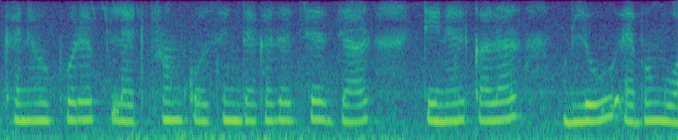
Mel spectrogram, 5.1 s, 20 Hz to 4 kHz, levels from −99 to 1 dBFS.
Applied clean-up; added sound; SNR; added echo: none; Bird; 13 dB; none.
